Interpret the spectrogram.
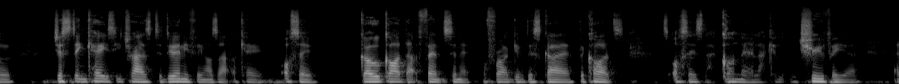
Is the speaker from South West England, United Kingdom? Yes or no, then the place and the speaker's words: no; London, United Kingdom; born or raised there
